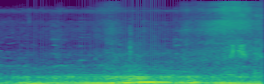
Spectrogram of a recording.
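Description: A car engine revs up and eases off, a low throaty rumble that swells in the middle and then drops back, close and fairly loud, with no clear talking.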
